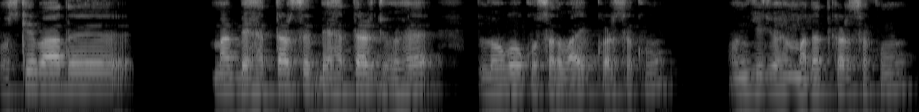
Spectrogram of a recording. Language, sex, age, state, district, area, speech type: Hindi, male, 30-45, Uttar Pradesh, Prayagraj, urban, spontaneous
